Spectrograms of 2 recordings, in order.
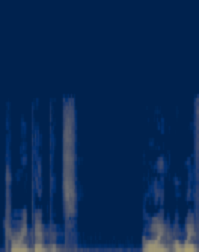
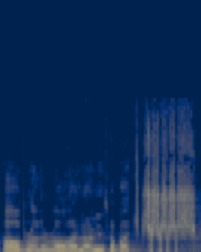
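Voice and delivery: fake flattery; 7 semitones higher than usual. Preacher mimics a fake churchgoer flattering him, syrupy high. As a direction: gush like a phony church member. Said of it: "come in front of people like that".

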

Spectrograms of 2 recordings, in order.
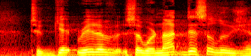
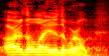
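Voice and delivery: ordinary talk, nothing marked

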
